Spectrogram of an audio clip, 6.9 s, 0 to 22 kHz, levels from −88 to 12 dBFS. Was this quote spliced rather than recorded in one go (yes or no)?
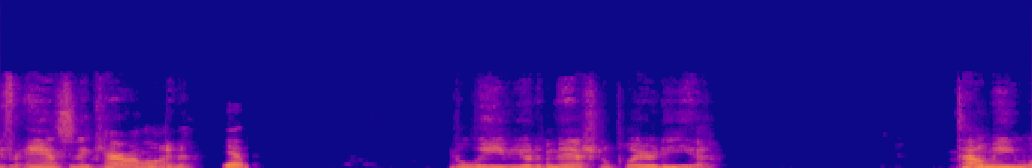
yes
